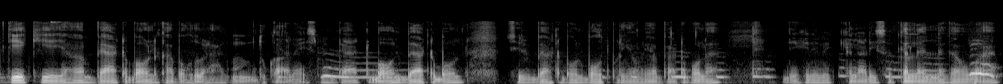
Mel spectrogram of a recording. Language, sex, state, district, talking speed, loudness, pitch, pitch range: Hindi, male, Bihar, Jamui, 185 wpm, -23 LUFS, 80 Hz, 75-80 Hz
